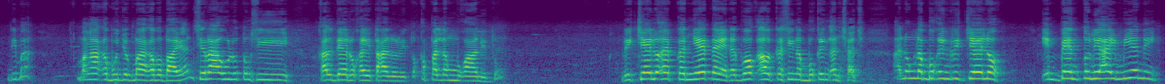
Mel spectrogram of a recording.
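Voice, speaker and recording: A man from the Philippines hosts a livestream, his voice sitting very high for a man and ringing with a bright, sharp edge. He rants with fiery scorn, calls people names and keeps turning to his audience with rhetorical questions as he reads out their comments. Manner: fiery, scornful and insulting, often rising to indignant emphasis. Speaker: online political commentator and show host.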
